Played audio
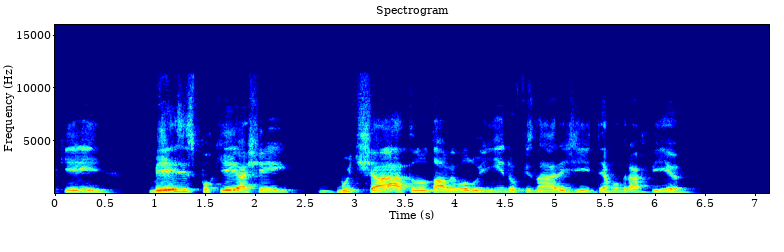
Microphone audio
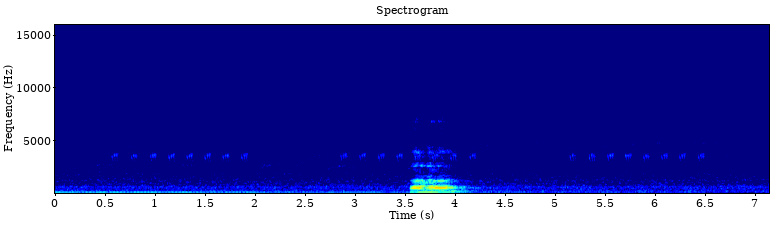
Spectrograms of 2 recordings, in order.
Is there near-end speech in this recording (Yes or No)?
Yes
